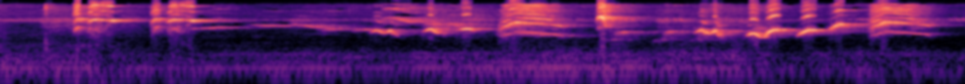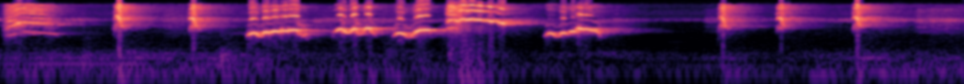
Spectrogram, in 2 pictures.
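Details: Roll tembak song of a white-rumped shama: varied loud whistled slurs mixed with sharp clicking and buzzy notes, delivered in quick irregular bursts for nearly ten seconds, ending with a few spaced calls.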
